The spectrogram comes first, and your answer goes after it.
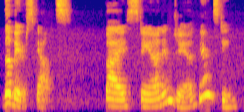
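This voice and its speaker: A woman narrating a children's read-aloud, talking directly to young listeners with expressive questions and pauses. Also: medium pitch, rough recording.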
